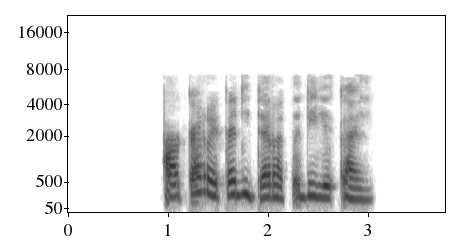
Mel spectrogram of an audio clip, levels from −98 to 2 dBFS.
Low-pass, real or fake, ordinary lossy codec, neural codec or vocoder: 7.2 kHz; fake; MP3, 48 kbps; codec, 16 kHz, 1 kbps, FreqCodec, larger model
